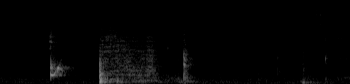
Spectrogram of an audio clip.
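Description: A quiet swig of water: a wet plop and a gulping swallow, then a couple of soft wet clicks and a faint drip-like sound, with no talking.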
